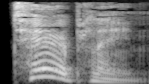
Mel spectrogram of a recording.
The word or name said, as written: terreplein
